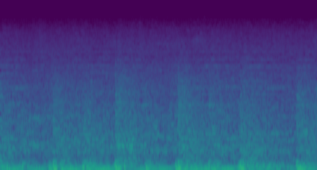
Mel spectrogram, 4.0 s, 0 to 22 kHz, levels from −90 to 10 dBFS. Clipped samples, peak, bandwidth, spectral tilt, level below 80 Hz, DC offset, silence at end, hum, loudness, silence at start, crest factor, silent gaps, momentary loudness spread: under 0.1%; -22 dBFS; 13.5 kHz; -6 dB/octave; -38 dBFS; under 0.1%; 0 s; none; -38 LUFS; 0 s; 14 dB; none; 3 LU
